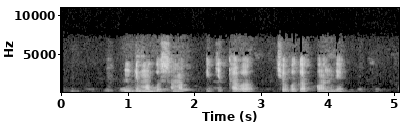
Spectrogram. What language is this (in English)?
Kinyarwanda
